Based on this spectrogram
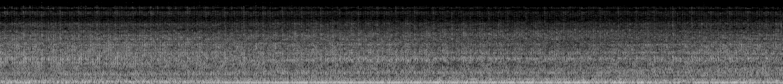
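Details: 1995 Ford F-350 dually, 7.3 Powerstroke diesel, five-speed manual, about 121k miles, serviced: deep steady diesel idle with even beat and strong exhaust note, no knocks or misses; normal healthy engine.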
